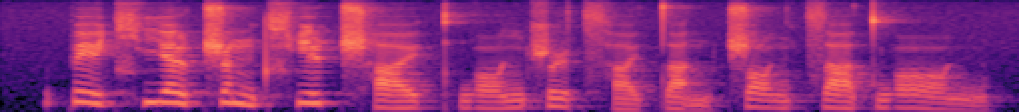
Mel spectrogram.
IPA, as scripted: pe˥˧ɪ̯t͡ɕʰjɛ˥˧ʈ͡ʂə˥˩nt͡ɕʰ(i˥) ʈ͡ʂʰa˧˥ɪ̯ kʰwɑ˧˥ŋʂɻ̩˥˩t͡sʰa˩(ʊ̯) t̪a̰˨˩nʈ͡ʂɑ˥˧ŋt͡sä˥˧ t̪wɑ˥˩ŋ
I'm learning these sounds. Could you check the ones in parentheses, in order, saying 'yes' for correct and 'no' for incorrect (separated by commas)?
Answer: yes, no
